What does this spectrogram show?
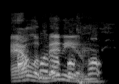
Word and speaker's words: aluminium: Aluminium. Elemental P? What the? That's how the Brits say it. They say aluminium.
